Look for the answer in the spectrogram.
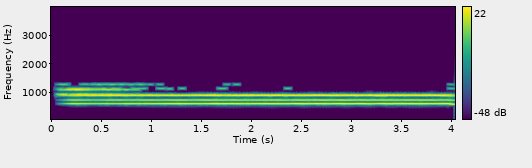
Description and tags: This sound was created with the technique invented and developed in my PhD, called Histogram Mapping Synthesis (HMS). HMS is based on Cellular Automata (CA) which are mathematical/computational models that create moving images. In the context of HMS, these images are analysed by histogram measurements, giving as a result a sequence of histograms. In a nutshell, these histogram sequences are converted into spectrograms which in turn are rendered into sounds. Additional DSP methods were developed to control the CA and the synthesis so as to be able to design and produce sounds in a predictable and controllable manner.
Additive-Synthesis, algorithmic, Cellular-Automata, Dynamical-Systems, electronic, Histogram-Mapping-Synthesis, metallic, synth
